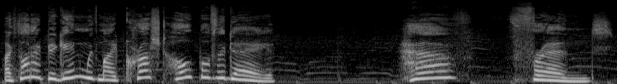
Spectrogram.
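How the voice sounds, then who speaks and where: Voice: high-pitched, very animated, slow pace, darkish tone, exaggerated voice. Gloomy, self-pitying cartoon character, put on by a voice performer, theatrical and mournful, swooping intonation, music underneath. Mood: gloomy, resigned. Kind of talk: dramatic reading of a moody blog.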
